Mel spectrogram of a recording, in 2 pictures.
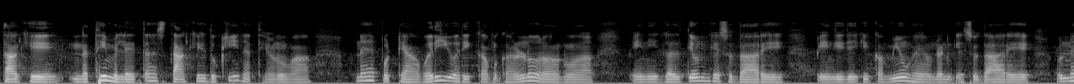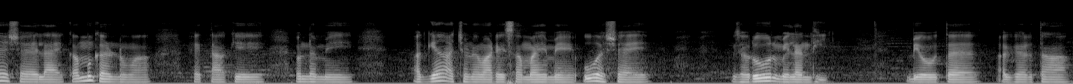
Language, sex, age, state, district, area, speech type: Sindhi, male, 18-30, Gujarat, Surat, urban, spontaneous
